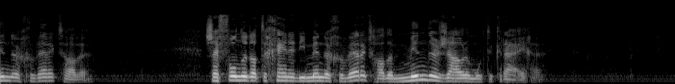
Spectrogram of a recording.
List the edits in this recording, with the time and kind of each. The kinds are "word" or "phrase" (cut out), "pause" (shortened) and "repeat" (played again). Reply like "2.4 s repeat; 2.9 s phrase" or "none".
none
